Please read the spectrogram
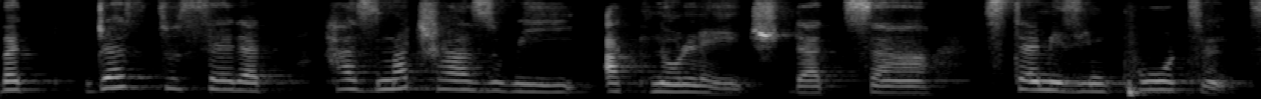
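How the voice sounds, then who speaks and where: A dark, mellow voice with a French accent moves at a very slow pace with lively intonation. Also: woman. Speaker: panelist at women in STEM forum. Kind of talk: panel discussion remarks. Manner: halting.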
